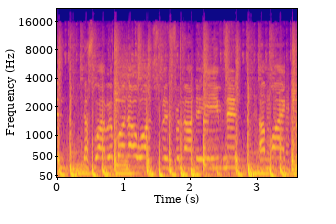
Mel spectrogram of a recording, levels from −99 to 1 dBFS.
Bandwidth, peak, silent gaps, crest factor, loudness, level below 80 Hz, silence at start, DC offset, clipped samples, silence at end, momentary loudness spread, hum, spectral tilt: 16 kHz; 0 dBFS; none; 10 dB; -12 LUFS; -16 dBFS; 0 s; 1%; 0.2%; 0 s; 2 LU; none; -5.5 dB/octave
